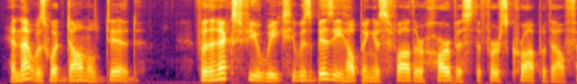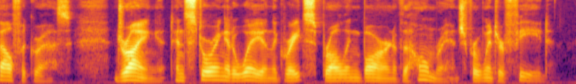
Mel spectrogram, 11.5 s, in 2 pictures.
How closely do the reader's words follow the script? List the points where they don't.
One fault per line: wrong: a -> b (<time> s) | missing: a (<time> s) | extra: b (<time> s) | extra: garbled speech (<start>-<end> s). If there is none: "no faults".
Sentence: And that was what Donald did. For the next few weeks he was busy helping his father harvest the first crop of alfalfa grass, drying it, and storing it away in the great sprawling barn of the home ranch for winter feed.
no faults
